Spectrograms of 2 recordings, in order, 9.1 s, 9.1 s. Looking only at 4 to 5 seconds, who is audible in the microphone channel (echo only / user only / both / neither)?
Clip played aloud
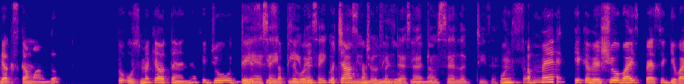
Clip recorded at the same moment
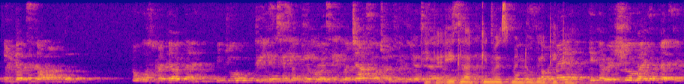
echo only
